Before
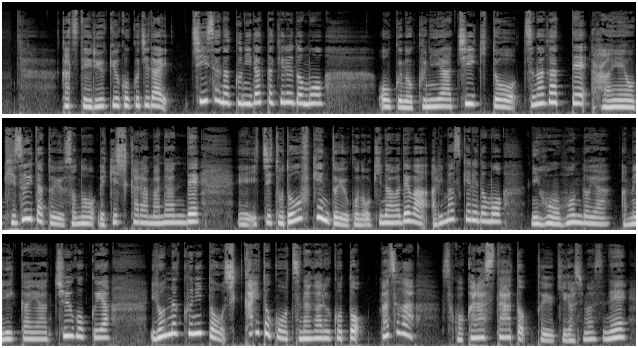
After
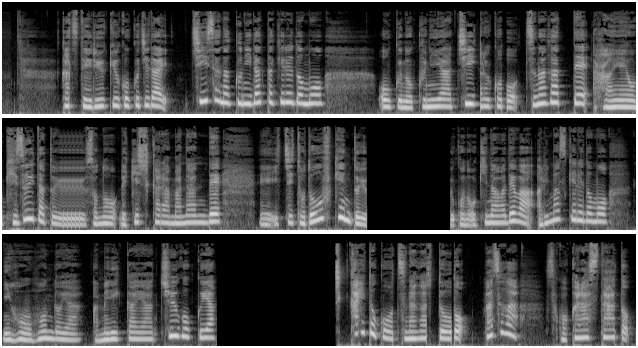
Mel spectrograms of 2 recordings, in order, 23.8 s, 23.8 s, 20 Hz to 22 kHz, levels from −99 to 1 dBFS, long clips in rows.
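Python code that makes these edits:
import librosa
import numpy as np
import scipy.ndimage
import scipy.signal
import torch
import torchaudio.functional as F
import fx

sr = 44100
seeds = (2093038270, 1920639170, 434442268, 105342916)

y = fx.edit(x, sr, fx.swap(start_s=5.99, length_s=0.31, other_s=19.84, other_length_s=0.33),
    fx.stutter(start_s=8.63, slice_s=0.05, count=6),
    fx.insert_silence(at_s=12.22, length_s=1.05),
    fx.silence(start_s=17.22, length_s=1.49), tone=tone)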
